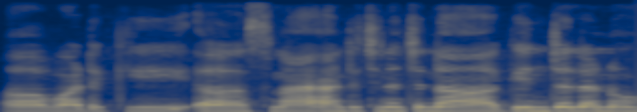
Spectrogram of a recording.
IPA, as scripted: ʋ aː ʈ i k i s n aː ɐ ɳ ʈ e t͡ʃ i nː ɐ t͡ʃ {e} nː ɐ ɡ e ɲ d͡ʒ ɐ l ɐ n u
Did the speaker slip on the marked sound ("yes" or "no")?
yes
